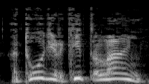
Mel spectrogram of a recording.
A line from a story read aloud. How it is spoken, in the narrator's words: yelled again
